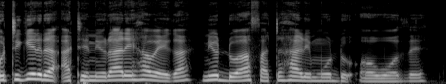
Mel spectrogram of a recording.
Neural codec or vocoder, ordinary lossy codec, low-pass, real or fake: none; none; none; real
